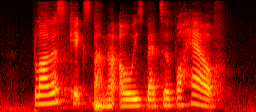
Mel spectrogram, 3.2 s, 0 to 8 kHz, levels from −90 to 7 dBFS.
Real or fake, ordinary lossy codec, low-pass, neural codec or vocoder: fake; none; none; codec, 16 kHz, 0.5 kbps, X-Codec, HuBERT features, trained on LibriSpeech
